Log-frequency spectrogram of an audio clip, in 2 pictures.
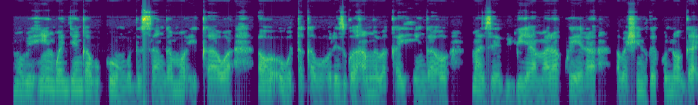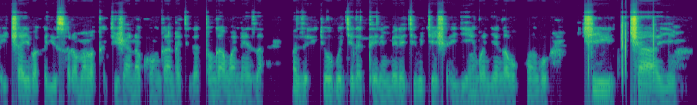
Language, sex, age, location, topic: Kinyarwanda, male, 36-49, Musanze, agriculture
